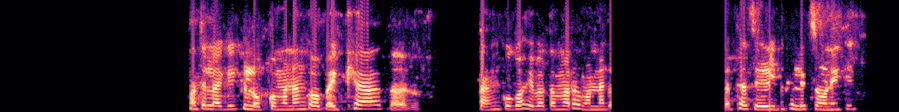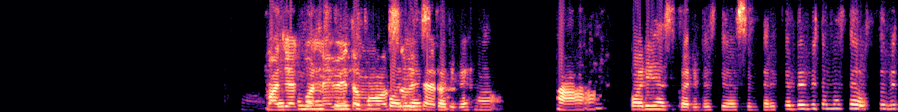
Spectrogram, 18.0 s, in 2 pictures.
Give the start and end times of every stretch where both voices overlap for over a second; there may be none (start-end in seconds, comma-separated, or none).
11.7-13.4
